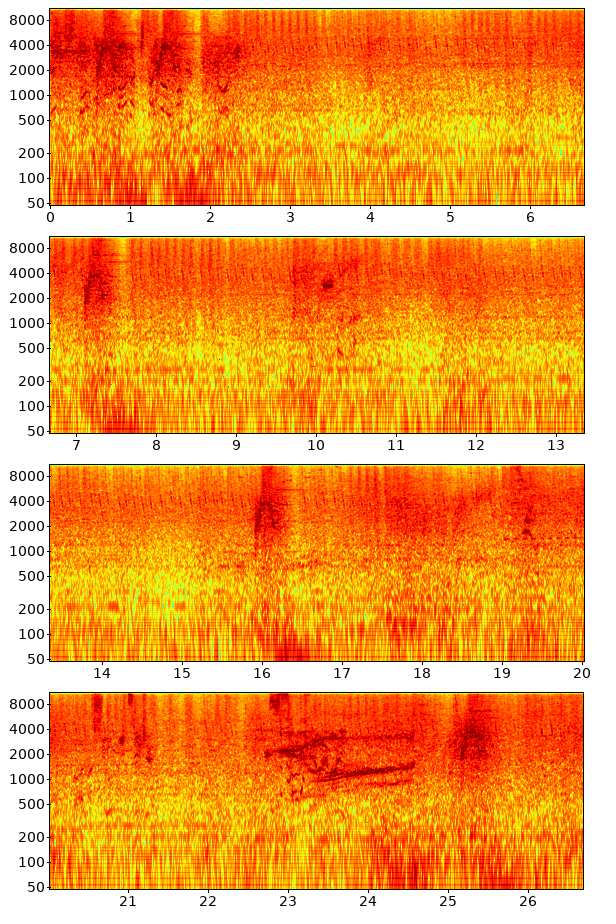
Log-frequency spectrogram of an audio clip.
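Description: Explosions boom and crash.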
